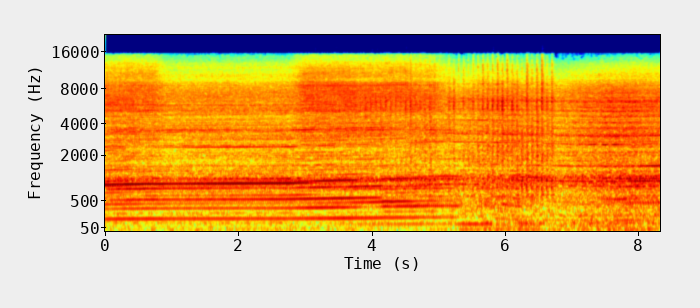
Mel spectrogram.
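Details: BMW Compact on an out-lap at Snett, engine pulling hard as revs climb with a rough, irregular knocking/tapping over the exhaust note; engine knocking, source not pinned down.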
